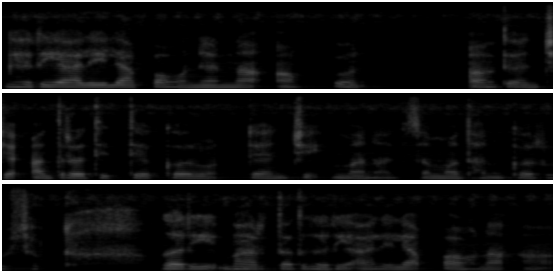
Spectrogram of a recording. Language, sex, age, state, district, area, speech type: Marathi, female, 18-30, Maharashtra, Sangli, rural, spontaneous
